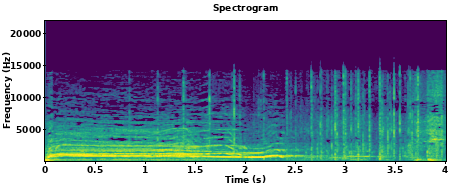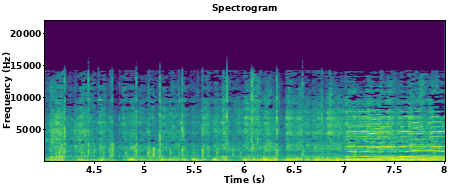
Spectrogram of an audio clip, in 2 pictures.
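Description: Latin dance music ending on a long held note that slides downward, followed by audience applause and cheering. Music starts again near the end.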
